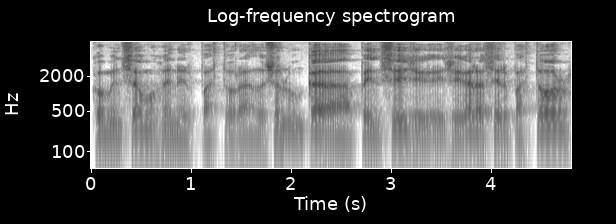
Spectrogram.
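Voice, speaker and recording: A man talks with lively intonation at a very slow pace. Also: very clean recording, silent background. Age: 70s. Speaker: pastor. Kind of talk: radio talk, personal testimony.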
